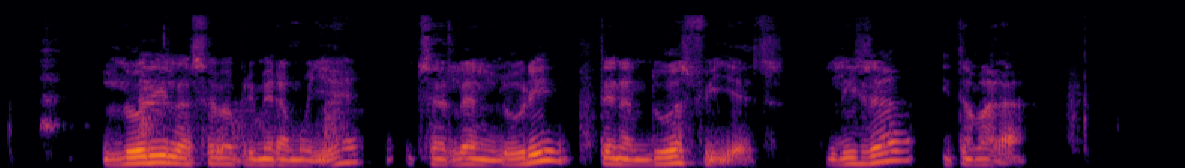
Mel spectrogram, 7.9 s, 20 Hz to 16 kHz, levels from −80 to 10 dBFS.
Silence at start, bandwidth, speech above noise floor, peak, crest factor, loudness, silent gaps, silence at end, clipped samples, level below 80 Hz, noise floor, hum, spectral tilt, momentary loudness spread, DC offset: 0.25 s; 11.5 kHz; 56 dB; -8 dBFS; 18 dB; -26 LUFS; none; 1.1 s; under 0.1%; -70 dBFS; -81 dBFS; none; -7 dB/octave; 17 LU; under 0.1%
